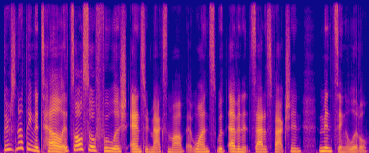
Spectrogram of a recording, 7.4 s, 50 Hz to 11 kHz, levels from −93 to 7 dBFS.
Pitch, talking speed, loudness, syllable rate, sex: 215 Hz, 145 wpm, -18 LUFS, 4.8 syllables/s, female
